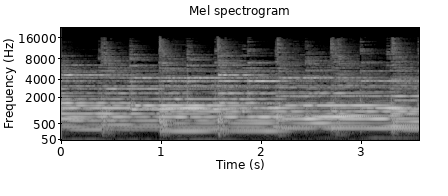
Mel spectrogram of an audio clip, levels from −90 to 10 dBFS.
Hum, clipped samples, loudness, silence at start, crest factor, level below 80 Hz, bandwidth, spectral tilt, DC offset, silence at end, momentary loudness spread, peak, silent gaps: none; under 0.1%; -16 LUFS; 0 s; 14 dB; -66 dBFS; 16.5 kHz; 0.5 dB/octave; under 0.1%; 0 s; 4 LU; -2 dBFS; none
